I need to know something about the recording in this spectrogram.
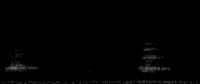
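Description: Two faint, short animal calls, each a pitched yelp lasting a fraction of a second, about a second and a quarter apart.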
